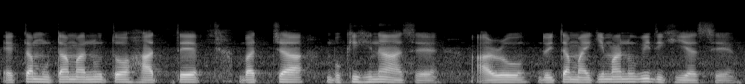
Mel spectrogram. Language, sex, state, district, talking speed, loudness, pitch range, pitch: Nagamese, male, Nagaland, Dimapur, 145 wpm, -19 LUFS, 105-115 Hz, 110 Hz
